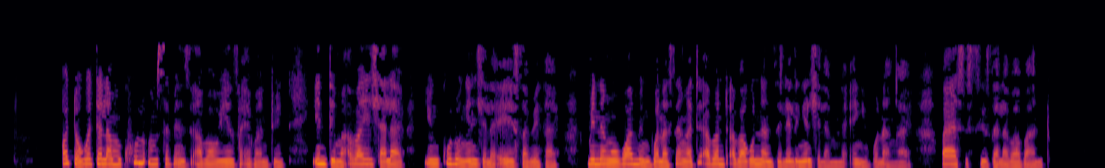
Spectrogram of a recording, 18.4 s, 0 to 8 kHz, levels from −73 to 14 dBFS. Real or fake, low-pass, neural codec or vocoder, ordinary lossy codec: real; 7.2 kHz; none; MP3, 24 kbps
